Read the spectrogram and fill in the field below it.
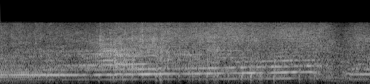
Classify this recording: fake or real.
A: real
